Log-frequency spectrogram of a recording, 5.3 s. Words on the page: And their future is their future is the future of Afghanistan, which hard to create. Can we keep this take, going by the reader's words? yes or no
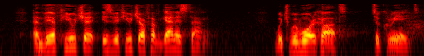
no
